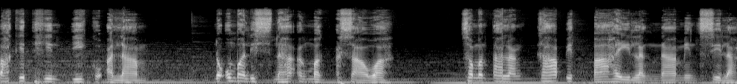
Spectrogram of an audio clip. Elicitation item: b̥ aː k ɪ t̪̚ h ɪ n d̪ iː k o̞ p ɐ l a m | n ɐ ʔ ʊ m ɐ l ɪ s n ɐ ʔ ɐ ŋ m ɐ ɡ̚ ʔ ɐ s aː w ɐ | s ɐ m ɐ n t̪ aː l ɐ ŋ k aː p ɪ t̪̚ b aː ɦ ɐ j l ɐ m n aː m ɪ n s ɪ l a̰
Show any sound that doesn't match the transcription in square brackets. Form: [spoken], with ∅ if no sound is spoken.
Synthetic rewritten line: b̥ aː k ɪ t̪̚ h ɪ n d̪ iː k o̞ [ʔ] ɐ l a m | n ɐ ʔ ʊ m ɐ l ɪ s n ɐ ʔ ɐ ŋ m ɐ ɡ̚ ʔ ɐ s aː w ɐ | s ɐ m ɐ n t̪ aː l ɐ ŋ k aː p ɪ t̪̚ b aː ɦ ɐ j l ɐ [ŋ] n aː m ɪ n s ɪ l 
